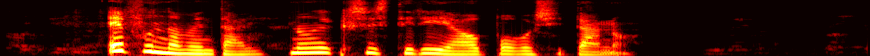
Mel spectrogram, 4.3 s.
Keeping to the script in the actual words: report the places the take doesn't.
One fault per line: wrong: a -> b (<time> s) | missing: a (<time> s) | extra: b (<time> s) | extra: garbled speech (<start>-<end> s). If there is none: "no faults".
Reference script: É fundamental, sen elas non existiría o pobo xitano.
missing: sen elas (1.3 s)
